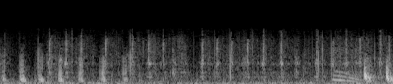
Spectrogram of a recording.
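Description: Sharp, hollow raps on a door come in an uneven series of many quick taps, moderately loud, with a brief voice sounding near the end.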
